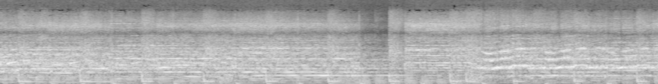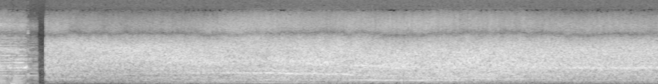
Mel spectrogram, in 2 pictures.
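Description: A steady, fairly loud engine roar of a car driving around outside, preceded by a stretch of buzzing, droning tones that cut off abruptly. No one speaks.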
